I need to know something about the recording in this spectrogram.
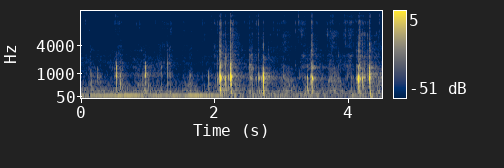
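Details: Oliang, a Pit Bull, eating a raw ostrich paw for the first time indoors: sharp wet crunches and bites land in uneven bursts after a steady low hum in the opening two seconds.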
